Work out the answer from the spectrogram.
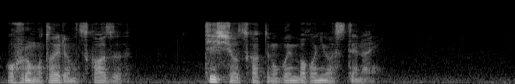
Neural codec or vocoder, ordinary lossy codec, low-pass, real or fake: none; none; 7.2 kHz; real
